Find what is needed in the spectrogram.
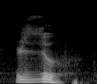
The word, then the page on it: rzu: flies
